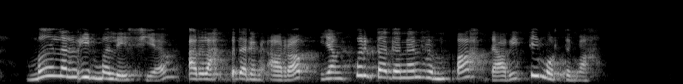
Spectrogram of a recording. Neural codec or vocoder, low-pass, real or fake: codec, 16 kHz, 4 kbps, FunCodec, trained on Chinese and English, 50 frames a second; 5.4 kHz; fake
